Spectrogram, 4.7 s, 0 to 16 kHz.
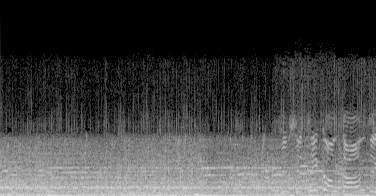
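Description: A huge crowd of about 100,000 Munich residents waving German, Bavarian and French flags roars in a dense, unbroken ovation for General de Gaulle in 1962. It holds at a steady, loud level, with a few piercing whistles and shouts rising out of the din near the end.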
